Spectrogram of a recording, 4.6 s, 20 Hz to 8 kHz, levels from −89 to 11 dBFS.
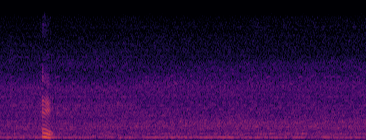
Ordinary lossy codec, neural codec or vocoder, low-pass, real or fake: none; codec, 16 kHz in and 24 kHz out, 1 kbps, XY-Tokenizer; 7.2 kHz; fake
